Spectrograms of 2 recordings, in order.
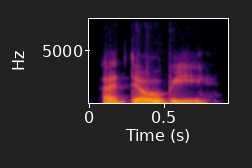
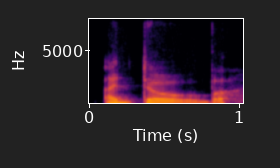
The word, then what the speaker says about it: Adobe: correctly because, and hear me out here, it's pronounced Adobe. Whereas when Reza says it, he says Adobe.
